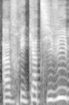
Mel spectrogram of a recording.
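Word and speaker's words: AfreecaTV: Alors, ça se prononce Africa TV, mais rien à voir avec le continent africain. – Rien à voir avec le continent africain. C'est le free de libre.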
